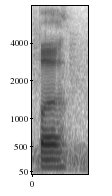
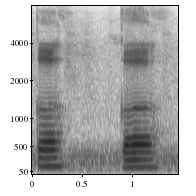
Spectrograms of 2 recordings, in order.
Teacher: प बोलोगे ना तो आपके दोनों होठों को एक बार मिलके अलग होना ही पड़ेगा। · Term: ओष्ठीय वर्ण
